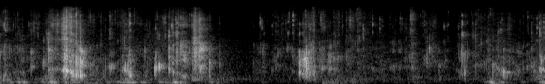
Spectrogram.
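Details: Pit bull eating raw meat, heard as wet, irregular chewing and biting bursts with smacking clicks, some louder crunches clustered near the start, with short quiet gaps between bites.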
